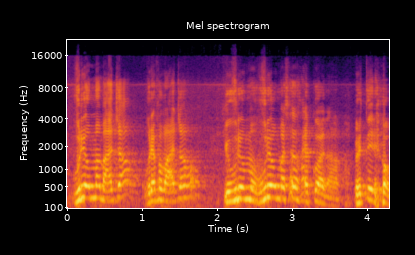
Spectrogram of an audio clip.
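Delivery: put-on high, fast childish protest; bratty child complaining; whining child. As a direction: whine like a hit kid. Child whining after spanking.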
